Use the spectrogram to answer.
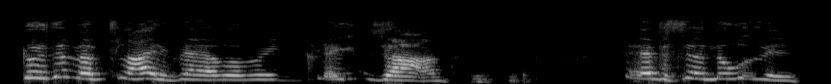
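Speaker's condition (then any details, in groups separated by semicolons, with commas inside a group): Speech and mobility impairment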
